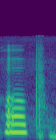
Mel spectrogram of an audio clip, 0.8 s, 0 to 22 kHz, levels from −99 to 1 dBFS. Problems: none marked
